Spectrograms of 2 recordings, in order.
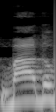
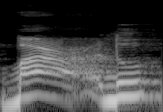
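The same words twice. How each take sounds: First: It is said without the ayn throat sound. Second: It is said with the ayn throat sound. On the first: The speaker calls it wrong. "বাদু বাদু বলবো না" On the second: The speaker calls it right. "বাদু আইন এর দিকেও কি করব লক্ষ্য রাখবো"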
